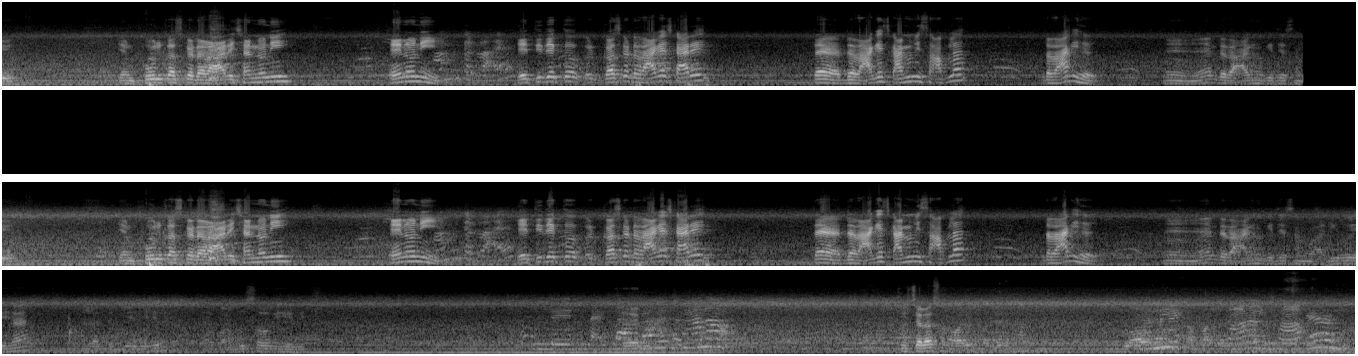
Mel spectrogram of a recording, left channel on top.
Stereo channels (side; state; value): left; drops out; at 13.1 s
